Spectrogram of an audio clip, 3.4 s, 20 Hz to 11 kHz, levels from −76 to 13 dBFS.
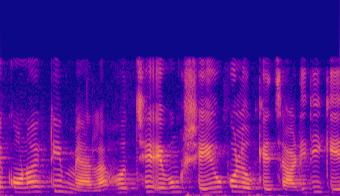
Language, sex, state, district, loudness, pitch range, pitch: Bengali, female, Odisha, Nuapada, -15 LUFS, 215-280 Hz, 255 Hz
